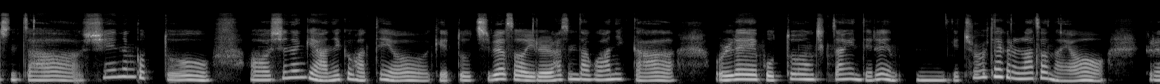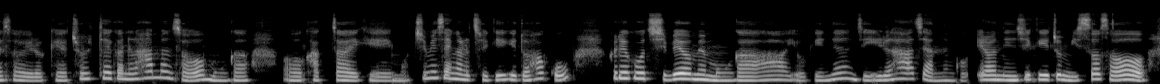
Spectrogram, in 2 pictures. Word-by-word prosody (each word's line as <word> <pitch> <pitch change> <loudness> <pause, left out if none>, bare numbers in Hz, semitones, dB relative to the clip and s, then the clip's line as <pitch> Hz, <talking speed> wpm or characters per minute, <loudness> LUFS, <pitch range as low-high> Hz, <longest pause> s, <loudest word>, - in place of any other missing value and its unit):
진짜 200 -3 -1
쉬는 335 - +1
것도 210 - -1 0.4
어 205 -1 +1
쉬는 305 +9 0
게 265 -7 +2
아닐 190 +2 +2
것 240 0 -1
같아요. 185 -3 0
이게 90 0 -6
또 185 0 -3
집에서 220 -1 +4
일을 180 +1 +3
하신다고 225 -1 0
하니까 190 -6 -1 0.4
원래 225 +3 +4
보통 225 +3 0
직장인들은 225 -3 -1 0.2
음 190 -1 -1
이게 185 -2 -8
출퇴근을 320 - 0
하잖아요. 195 - 0 0.4
그래서 195 -2 -3
이렇게 175 +2 -4
출퇴근을 260 +2 -1
하면서 265 - -1
뭔가 185 -3 -2 0.3
어 185 -5 -3
각자 195 -1 -2
이렇게 175 -1 -5
뭐 175 +1 -7
취미 290 +7 -2
생활을 240 -7 +1
즐기기도 205 0 -1
하고 260 - -2 0.4
그리고 280 -1 +3
집에 250 -1 +5
오면 235 -4 +6
뭔가 185 +2 0
'아 200 - -6
여기는 195 +9 -4
인제 220 -4 -3
일을 195 +2 0
하지 255 0 -2
않는 180 -1 -4
곳.' 170 -1 -14
이런 215 -1 +2
인식이 215 +3 +2
좀 215 -3 +2
있어서 205 0 +3
210 Hz, 295 characters per minute, -23 LUFS, 190-245 Hz, 0.4 s, 오면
